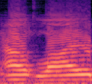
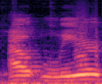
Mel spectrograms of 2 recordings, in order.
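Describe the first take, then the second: First: The middle part sounds like the English word 'lie'. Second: The word is said in a French-style way. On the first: The point lies outside the rest of the data. "I say outlier because this point lies outside" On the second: The word comes from French. "I think it's outlier because I think it's French"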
